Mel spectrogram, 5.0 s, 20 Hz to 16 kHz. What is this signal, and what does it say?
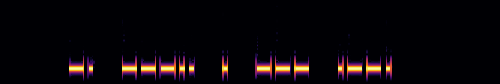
Morse code, heard as a keyed tone, about 25 wpm, spaced as for 18 wpm, 700 Hz. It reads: N8EOP
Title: USA Call Signs - 5 Characters - 2x Character Spacing - 25wpm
